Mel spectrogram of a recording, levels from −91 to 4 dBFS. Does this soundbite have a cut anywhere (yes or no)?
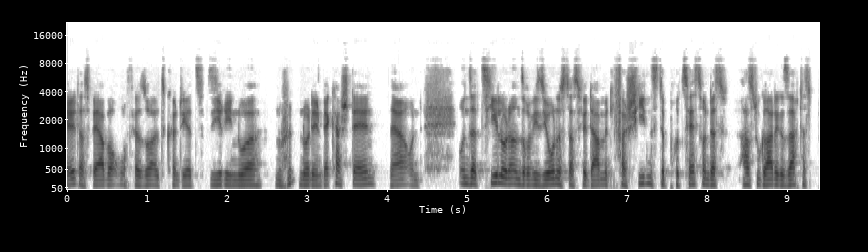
no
